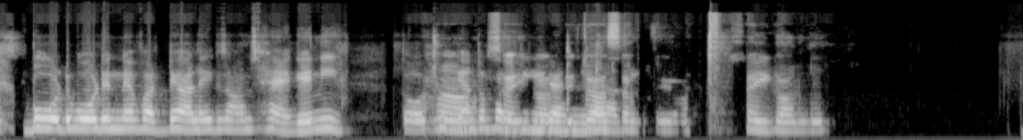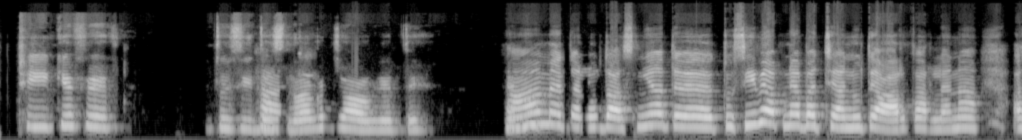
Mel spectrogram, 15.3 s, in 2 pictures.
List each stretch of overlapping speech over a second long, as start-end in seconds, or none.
3.3-4.8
